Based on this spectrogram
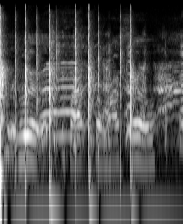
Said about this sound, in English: No applause. No applause. I clap for myself.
